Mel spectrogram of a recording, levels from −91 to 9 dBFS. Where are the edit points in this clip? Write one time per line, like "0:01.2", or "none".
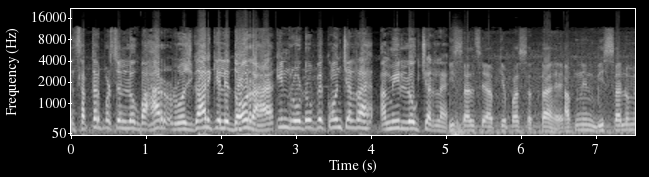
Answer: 0:00.9
0:02.8
0:05.1
0:06.5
